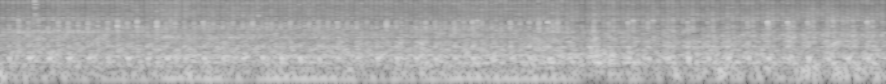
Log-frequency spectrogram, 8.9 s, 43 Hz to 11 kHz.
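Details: Mitsubishi L300 diesel at idle, owner complaints of low power and high fuel use: irregular stumbling knock instead of an even clatter; rough diesel idle, later traced to clogged injector nozzles.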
